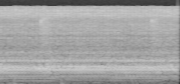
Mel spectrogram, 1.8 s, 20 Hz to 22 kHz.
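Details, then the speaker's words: Portable suction machine set to 120 mmHg (range 100–150) for nasopharyngeal suctioning in an OSCE nursing skills demonstration. A steady motor drone with a whirring hiss is heard while it runs; the sound changes when the valve is tested. "mine is on 120 now once you switch on so I shouldn't put the finger on the valve at but you can test it see the sound change all right"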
